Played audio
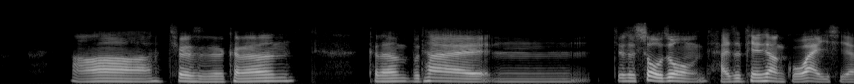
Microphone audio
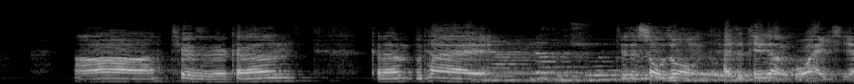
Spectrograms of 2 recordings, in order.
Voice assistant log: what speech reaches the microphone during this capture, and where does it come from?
both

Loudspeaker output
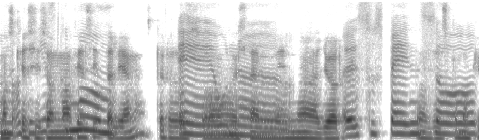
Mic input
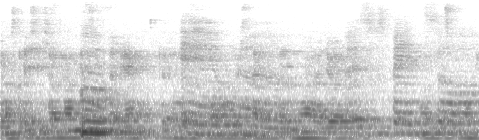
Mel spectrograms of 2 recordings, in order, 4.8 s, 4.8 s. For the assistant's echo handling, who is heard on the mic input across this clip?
both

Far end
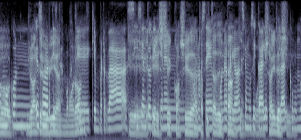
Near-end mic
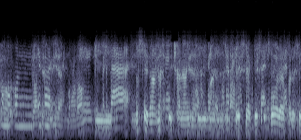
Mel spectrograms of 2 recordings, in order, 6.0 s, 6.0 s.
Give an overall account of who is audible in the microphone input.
both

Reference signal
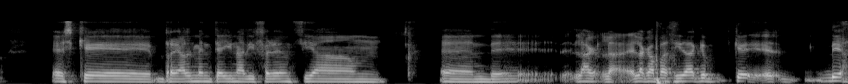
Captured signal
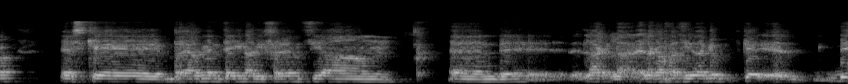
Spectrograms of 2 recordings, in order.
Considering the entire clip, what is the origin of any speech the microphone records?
echo only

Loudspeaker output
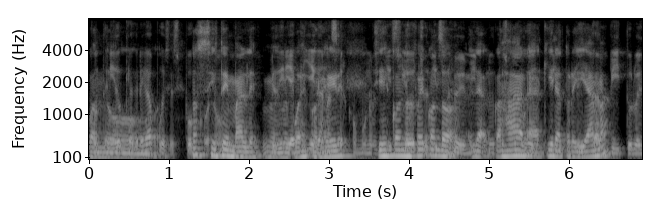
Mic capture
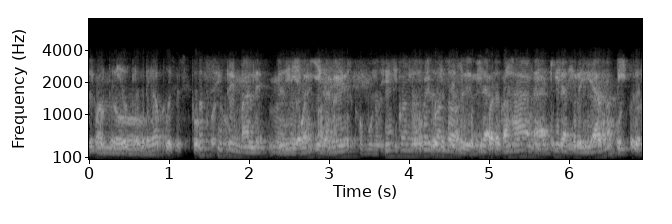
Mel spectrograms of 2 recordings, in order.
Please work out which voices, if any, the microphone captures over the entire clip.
both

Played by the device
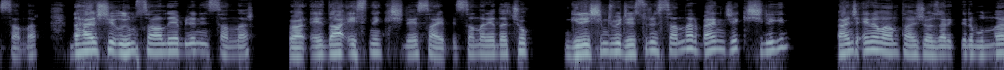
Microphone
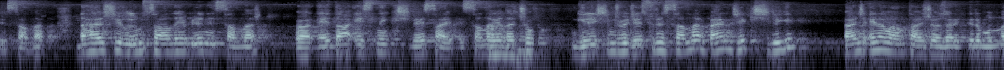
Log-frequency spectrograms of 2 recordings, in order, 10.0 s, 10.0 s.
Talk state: both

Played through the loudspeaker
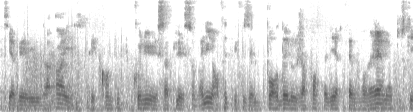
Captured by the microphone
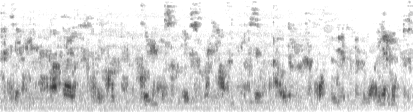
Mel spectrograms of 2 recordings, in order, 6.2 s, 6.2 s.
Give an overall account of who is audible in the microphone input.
echo only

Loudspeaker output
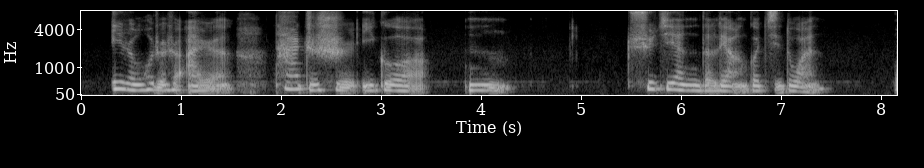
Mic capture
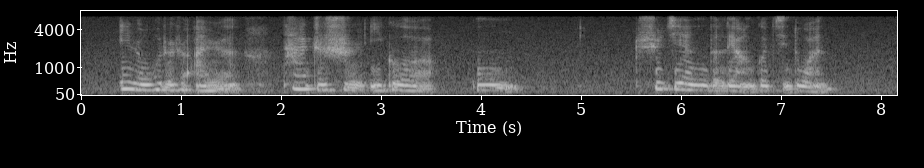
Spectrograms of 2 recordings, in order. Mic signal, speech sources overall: echo only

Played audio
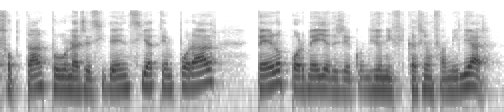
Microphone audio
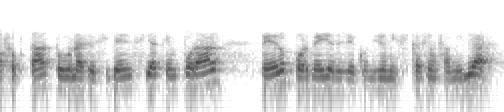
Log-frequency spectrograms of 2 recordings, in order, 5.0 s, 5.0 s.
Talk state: echo only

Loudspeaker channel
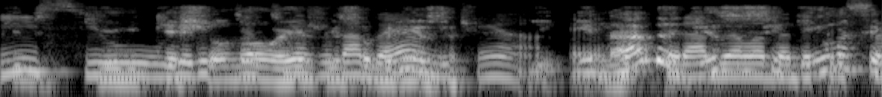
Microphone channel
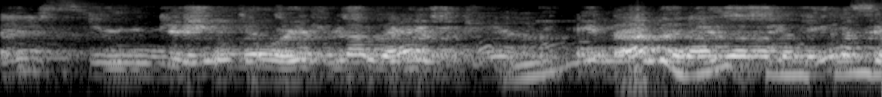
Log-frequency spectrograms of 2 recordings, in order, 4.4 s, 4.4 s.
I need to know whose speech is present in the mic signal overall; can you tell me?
both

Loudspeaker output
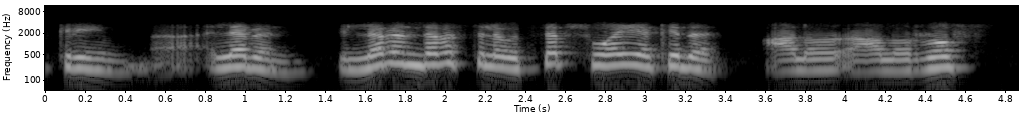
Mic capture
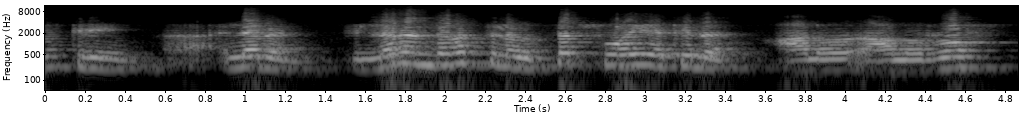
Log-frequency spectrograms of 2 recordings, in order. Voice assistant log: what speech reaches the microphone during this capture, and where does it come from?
echo only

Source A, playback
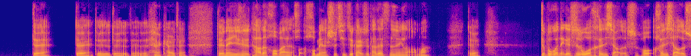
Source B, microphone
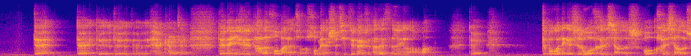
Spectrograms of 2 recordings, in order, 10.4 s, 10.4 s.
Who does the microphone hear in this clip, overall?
echo only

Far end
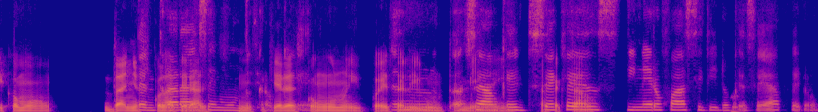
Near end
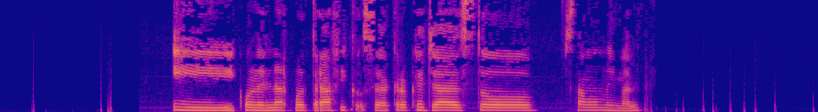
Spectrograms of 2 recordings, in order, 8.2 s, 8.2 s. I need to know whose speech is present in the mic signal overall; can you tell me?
user only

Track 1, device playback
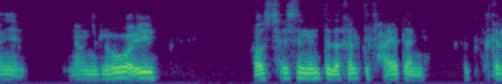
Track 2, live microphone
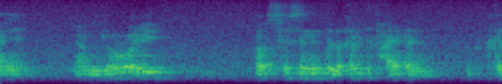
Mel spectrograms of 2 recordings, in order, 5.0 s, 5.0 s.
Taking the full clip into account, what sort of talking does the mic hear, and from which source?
echo only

